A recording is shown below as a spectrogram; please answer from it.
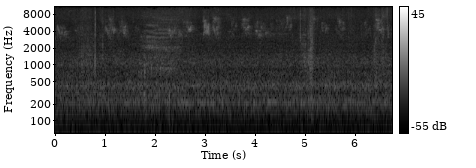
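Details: Honey bees buzzing as a beekeeper forms nucleus colonies the old way from a previously formed forager swarm, 15 May 2018: a dense, steady hum with scattered sharp clicks and knocks from hive handling.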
